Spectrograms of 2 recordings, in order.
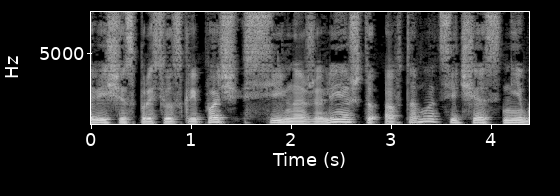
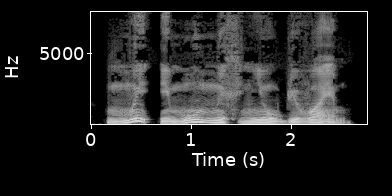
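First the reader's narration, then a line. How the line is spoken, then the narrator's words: Slow speech. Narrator (Russian): медленно проговорил Максим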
